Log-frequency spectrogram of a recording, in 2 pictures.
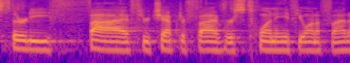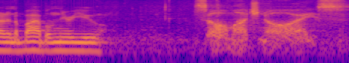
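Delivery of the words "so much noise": slow, drawn-out whisper; hushed whisper. Real, not acted. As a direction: whisper it very slowly, barely voiced. Hushed opening line of sermon.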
